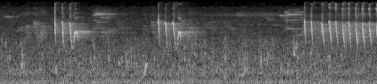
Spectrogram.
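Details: Bar-winged prinia of the 'kristal' type singing actively: scattered sharp high chips and short squeaky notes, then a fast rattling high trill at the end.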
